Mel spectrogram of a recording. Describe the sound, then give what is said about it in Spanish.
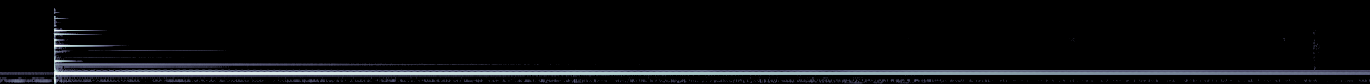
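A single bell is struck once, giving a bright metallic strike that settles into a clear, mid-pitched sustained tone, which slowly fades over about thirteen seconds with no talking. “Ahora volverás a escuchar el sonido de una campana.”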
